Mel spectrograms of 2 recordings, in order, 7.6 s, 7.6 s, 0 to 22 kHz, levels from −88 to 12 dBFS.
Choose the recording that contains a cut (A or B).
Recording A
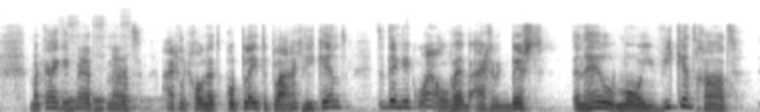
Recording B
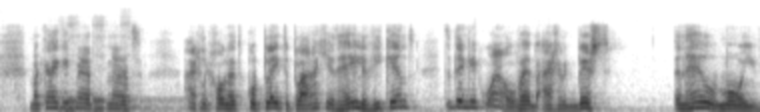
A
